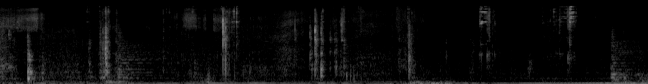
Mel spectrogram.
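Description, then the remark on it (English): Keys jangle and clink in a series of bright, metallic bursts over several seconds, with small rattles between the louder shakes and no talking. “I got keys.”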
